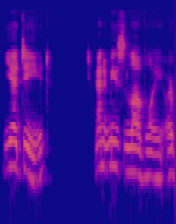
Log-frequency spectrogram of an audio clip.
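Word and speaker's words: ידיד: the c is now if you double the syllable and you have yad twice there it's pronounced yadid and it means lovely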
